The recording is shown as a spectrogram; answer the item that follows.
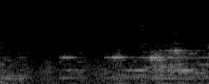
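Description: A sparse series of short beeping tones at several different pitches, each held for a fraction of a second, like keypad or electronic beeps.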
